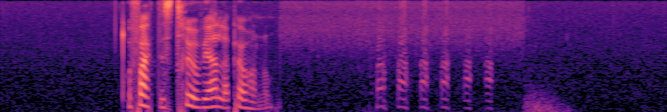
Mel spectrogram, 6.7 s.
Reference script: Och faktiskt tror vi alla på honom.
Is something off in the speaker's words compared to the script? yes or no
no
